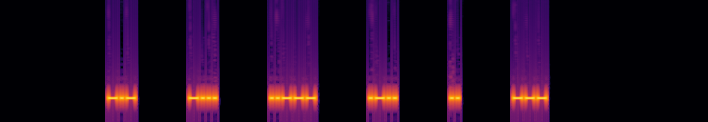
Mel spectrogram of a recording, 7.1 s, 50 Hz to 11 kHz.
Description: Morse code, heard as a keyed tone, about 40 wpm, spaced as for 14 wpm, 700 Hz. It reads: KB2LIO
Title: USA Call Signs - 6 Characters - 6x Character Spacing - 40wpm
